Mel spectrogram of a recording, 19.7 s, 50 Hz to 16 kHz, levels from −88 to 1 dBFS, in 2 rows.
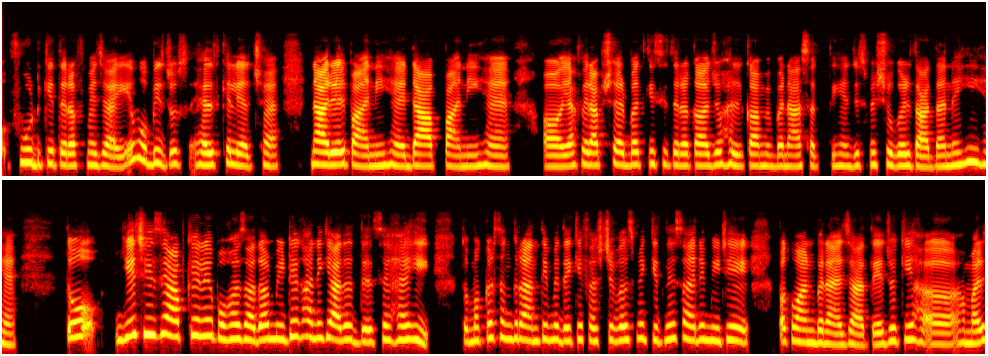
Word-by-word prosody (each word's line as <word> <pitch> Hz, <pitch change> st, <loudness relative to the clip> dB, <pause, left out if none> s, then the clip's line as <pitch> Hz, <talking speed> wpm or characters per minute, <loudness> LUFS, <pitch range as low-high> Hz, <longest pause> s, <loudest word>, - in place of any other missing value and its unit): Food 260 Hz, -5 st, 0 dB
की 245 Hz, -, -1 dB
तरफ 210 Hz, 0 st, +2 dB
में 215 Hz, -1 st, -1 dB
जाइए, 205 Hz, +2 st, -1 dB
वो 310 Hz, -3 st, 0 dB
भी 250 Hz, +2 st, 0 dB
जो 230 Hz, +2 st, -3 dB
से 225 Hz, -1 st, -12 dB
हेल्थ 220 Hz, 0 st, +4 dB
के 250 Hz, -, 0 dB
लिए 220 Hz, -3 st, +2 dB
अच्छा 200 Hz, +3 st, -3 dB
है। 195 Hz, -, -3 dB, 0.4 s
नारियल 225 Hz, 0 st, +7 dB
पानी 205 Hz, 0 st, +1 dB
है, 205 Hz, -3 st, +1 dB
डाब 205 Hz, -1 st, +4 dB
पानी 195 Hz, 0 st, -2 dB
है 195 Hz, -2 st, 0 dB, 0.4 s
अ, 195 Hz, 0 st, +2 dB
या 205 Hz, +1 st, +2 dB
फिर 230 Hz, -2 st, +1 dB
आप 220 Hz, 0 st, +3 dB
शरबत 225 Hz, -1 st, 0 dB
किसी 235 Hz, 0 st, -7 dB
तरह 210 Hz, -1 st, +1 dB
का 210 Hz, -1 st, +3 dB
जो -, -, +1 dB
हल्का 210 Hz, -1 st, -1 dB
में 205 Hz, -1 st, -6 dB
बना 200 Hz, -1 st, -1 dB
सकती 205 Hz, 0 st, -8 dB
हैं, 200 Hz, -1 st, -5 dB
जिसमें 215 Hz, +2 st, -6 dB
शुगर 210 Hz, -2 st, 0 dB
ज़्यादा 195 Hz, -1 st, 0 dB
नहीं 235 Hz, +7 st, 0 dB
है। 195 Hz, -1 st, -2 dB, 0.5 s
तो -, -, +4 dB, 0.5 s
ये 325 Hz, +5 st, +6 dB
चीज़ें 370 Hz, 0 st, +4 dB
आपके 340 Hz, +1 st, +4 dB
लिए 345 Hz, 0 st, +2 dB
बहुत 285 Hz, 0 st, +3 dB
ज़्यादा 275 Hz, 0 st, +3 dB
मीठे 285 Hz, +3 st, 0 dB
खाने 315 Hz, -2 st, -1 dB
की 315 Hz, -, -2 dB
आदत 275 Hz, -1 st, +4 dB
जैसे 235 Hz, +3 st, +1 dB
है 270 Hz, 0 st, +2 dB
ही, 265 Hz, -8 st, +1 dB, 0.3 s
तो 235 Hz, -, -4 dB
मकर 255 Hz, +5 st, 0 dB
संक्रांति 285 Hz, -3 st, 0 dB
में 275 Hz, 0 st, -1 dB
देखिए 255 Hz, +2 st, -1 dB
फेस्टिवल्स 260 Hz, +1 st, -1 dB
में 295 Hz, -, -2 dB
कितने 270 Hz, +2 st, -2 dB
सारे 280 Hz, -2 st, -1 dB
मीठे 260 Hz, -2 st, 0 dB, 0.3 s
पकवान 240 Hz, -3 st, +1 dB
बनाए 210 Hz, -4 st, +1 dB
जाते 190 Hz, -2 st, -1 dB
हैं, 200 Hz, -, -1 dB
जो 255 Hz, +3 st, -1 dB
कि 275 Hz, -, +1 dB
ह 250 Hz, -, -5 dB, 0.4 s
हमारे 220 Hz, +2 st, +1 dB
230 Hz, 215 wpm, -22 LUFS, 210-270 Hz, 0.5 s, नारियल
